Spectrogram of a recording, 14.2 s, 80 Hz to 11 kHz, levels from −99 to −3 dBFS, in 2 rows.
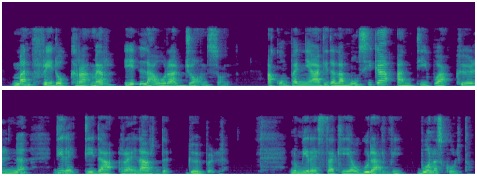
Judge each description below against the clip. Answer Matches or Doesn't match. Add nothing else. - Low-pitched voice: Doesn't match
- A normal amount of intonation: Matches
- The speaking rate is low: Matches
